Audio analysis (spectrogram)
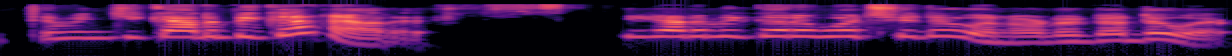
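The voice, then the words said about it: Speaks in a put-on accent. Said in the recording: “Where did that come from? Where did that accent? ... That accent? Oh, I am full of accents.”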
